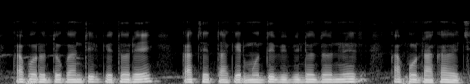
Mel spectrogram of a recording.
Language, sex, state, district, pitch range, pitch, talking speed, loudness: Bengali, male, Tripura, South Tripura, 110-115 Hz, 110 Hz, 140 wpm, -16 LUFS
